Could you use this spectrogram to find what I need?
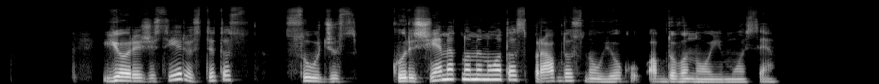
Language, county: Lithuanian, Klaipėda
